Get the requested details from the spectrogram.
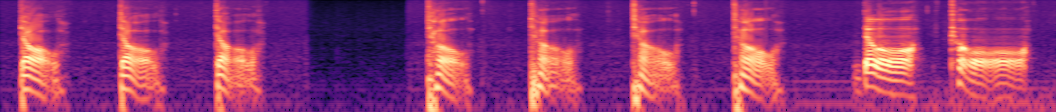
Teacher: off the gum ridge and return there immediately for the l feel the typical drum beat damped in the tip of the tongue as the d or t click slides quickly into the l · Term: dl and tl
